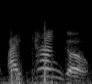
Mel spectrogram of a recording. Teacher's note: The velar sound is going to affect the pronunciation of the N here, the nasal N. The nasal N is going to become a velar nasal.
